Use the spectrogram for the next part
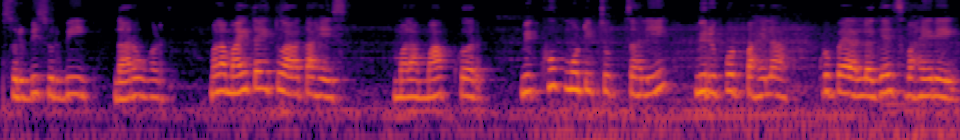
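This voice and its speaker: A woman voicing a stubborn young husband who shouts and then pleads, in a storybook reading. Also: a little high, unhurried, slight background noise, close to an everyday voice. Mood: pleading. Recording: roomy echo.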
